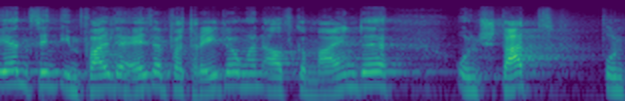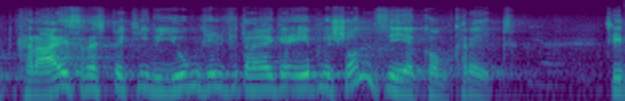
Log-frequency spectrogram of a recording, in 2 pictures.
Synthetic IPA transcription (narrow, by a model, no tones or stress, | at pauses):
eːɐdn̩zɪntɪmfaldeːɐɛltɐnfɛɐtʁ̥eːtʊŋənaʊfɡ̥əmaɪndə | ʔʊntʃtat | ʊntkʁ̥aɪsʁɛspɛk̚tʰiːvəjuːɡŋ̩thɪlfətʁ̥ɛːɡəʔeːbənəʃoːnzeːɐkʰɔŋkʁ̥eːt | z̥iː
